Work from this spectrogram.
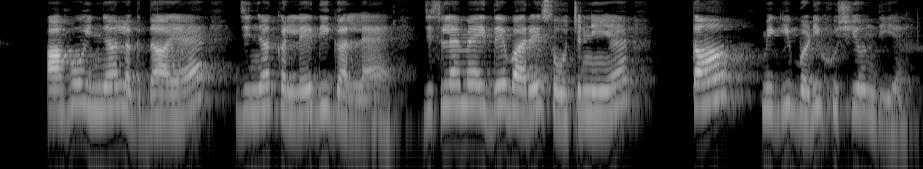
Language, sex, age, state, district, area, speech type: Dogri, female, 30-45, Jammu and Kashmir, Kathua, rural, read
